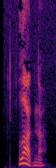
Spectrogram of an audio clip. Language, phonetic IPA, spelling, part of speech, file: Russian, [ˈɫadnə], ладно, interjection, Ru-ладно.ogg
- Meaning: well, all right, okay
